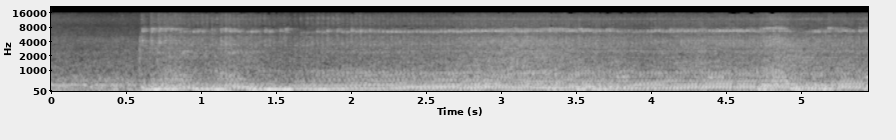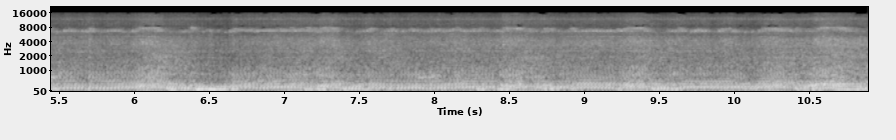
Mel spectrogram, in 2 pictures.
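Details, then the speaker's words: Honda Wave 100, kick-started with no battery, after cleaning a carburetor left dirty for half a year: the engine revs steadily but stumbles now and then with uneven pops, a slight misfire. The carburetor air screw still needs adjusting. "Parang palyado ng konti ia-adjust pa."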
